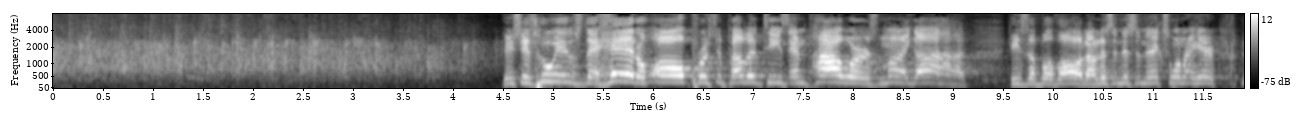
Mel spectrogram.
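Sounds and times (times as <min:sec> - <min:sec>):
audience clapping: 0:00.0 - 0:04.5
speech: 0:04.5 - 0:11.9.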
